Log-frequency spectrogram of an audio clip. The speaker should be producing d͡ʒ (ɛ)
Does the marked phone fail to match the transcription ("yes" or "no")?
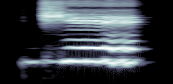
no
